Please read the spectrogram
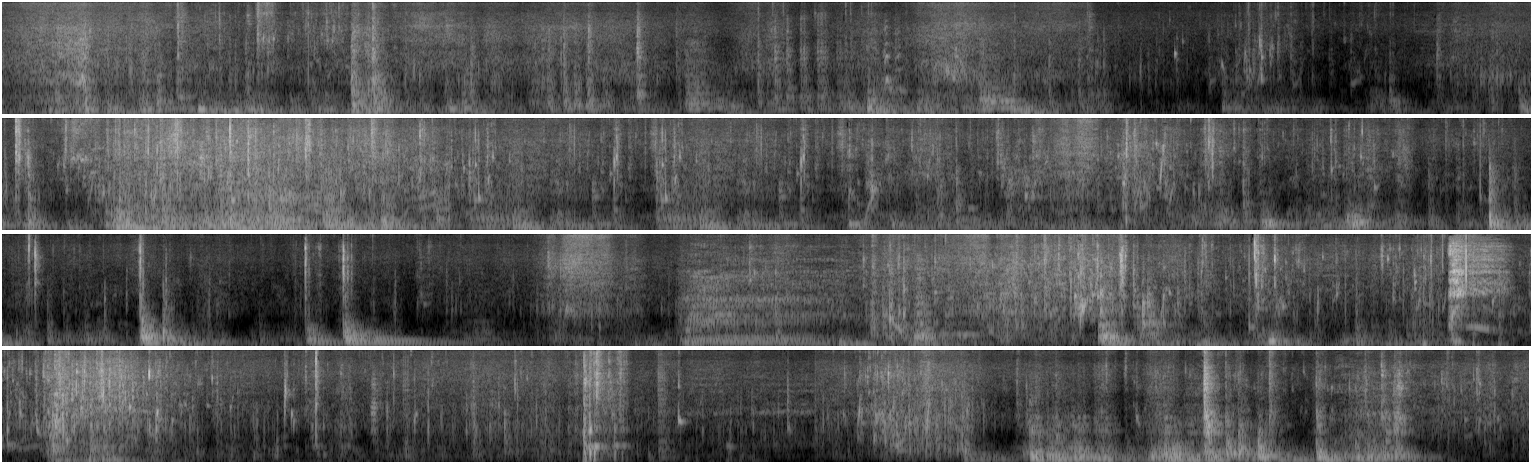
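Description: Water splashing and sloshing around a kayak overloaded with firewood as it tips over and takes on water in the shallows, with branches knocking against the hull at irregular moments. The splashing is heaviest near the end, as someone wades in beside the swamped boat.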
